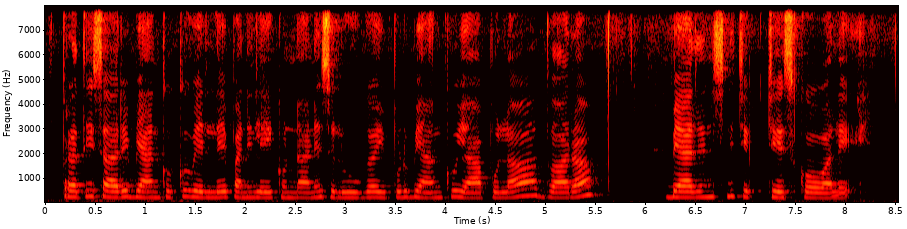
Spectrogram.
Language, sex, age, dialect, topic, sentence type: Telugu, female, 18-24, Telangana, banking, statement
